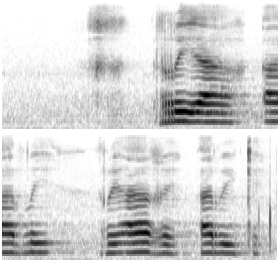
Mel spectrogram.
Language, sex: Northern Sotho, female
